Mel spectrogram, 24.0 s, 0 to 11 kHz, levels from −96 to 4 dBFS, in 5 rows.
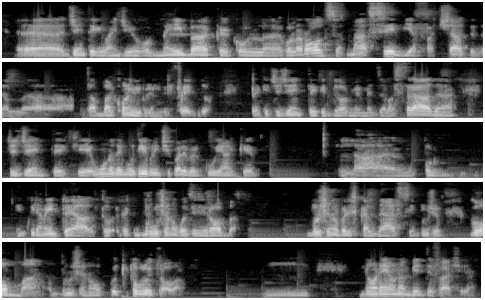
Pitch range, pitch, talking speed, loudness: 90-120 Hz, 100 Hz, 170 wpm, -22 LUFS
